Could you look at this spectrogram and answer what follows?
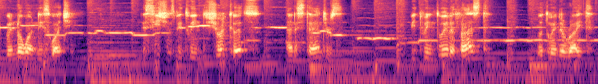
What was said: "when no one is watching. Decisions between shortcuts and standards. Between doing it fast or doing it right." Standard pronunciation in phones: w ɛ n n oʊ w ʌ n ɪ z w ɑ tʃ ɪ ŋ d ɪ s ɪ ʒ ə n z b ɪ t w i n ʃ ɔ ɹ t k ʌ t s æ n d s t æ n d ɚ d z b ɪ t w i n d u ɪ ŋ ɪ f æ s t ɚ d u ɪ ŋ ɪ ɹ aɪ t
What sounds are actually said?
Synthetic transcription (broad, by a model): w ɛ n n oʊ w ʌ n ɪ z w ɑ tʃ ɪ ŋ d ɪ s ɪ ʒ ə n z b ɪ t w i n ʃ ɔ ɹ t k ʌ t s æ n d s t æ n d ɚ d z b ɪ t w i n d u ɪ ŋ ɪ f æ s t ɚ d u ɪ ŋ ɪ ɹ aɪ t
